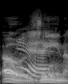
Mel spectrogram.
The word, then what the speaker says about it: zine: Because when you look at Zine, unfortunately, yeah, that is how you're supposed to pronounce it. But when I see that though, I think magazines. I was like, zine, obviously.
